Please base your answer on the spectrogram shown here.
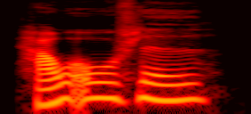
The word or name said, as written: havoverflade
